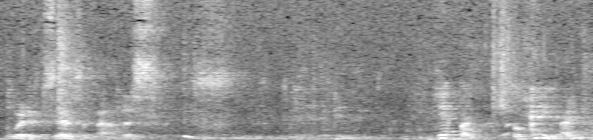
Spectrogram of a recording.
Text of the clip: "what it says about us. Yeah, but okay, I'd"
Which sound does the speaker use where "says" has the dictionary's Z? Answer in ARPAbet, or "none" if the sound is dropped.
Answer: Z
